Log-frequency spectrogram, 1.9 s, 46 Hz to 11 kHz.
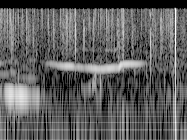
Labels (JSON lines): {"label": "biophony", "recorder": "SoundTrap 300"}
